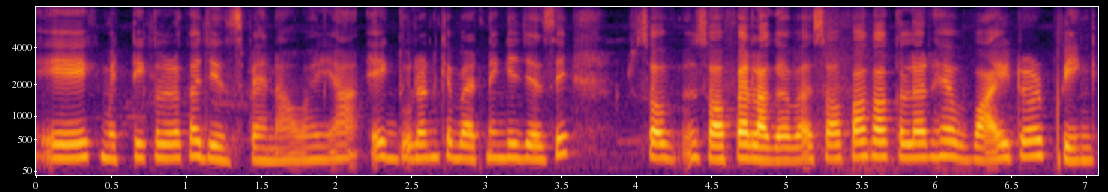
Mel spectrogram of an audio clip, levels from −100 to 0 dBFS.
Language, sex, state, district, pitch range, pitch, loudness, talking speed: Hindi, female, Bihar, Katihar, 195-225 Hz, 215 Hz, -21 LUFS, 245 wpm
